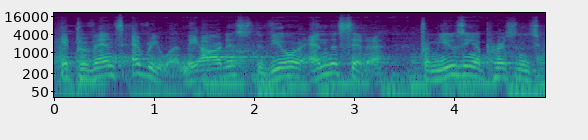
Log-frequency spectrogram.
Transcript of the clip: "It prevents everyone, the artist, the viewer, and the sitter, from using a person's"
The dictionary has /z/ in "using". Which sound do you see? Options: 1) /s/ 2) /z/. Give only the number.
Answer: 2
